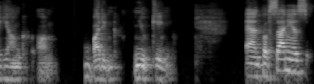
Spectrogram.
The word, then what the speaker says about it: Pausanias: always very friendly, but it is Pausanias, I think it's pronounced in English, Pausanias, who is actually the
